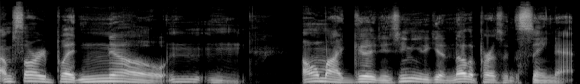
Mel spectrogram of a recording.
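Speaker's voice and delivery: usual speaking voice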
